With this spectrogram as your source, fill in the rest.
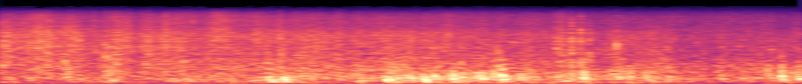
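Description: A sled slides over snow with a soft hiss.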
